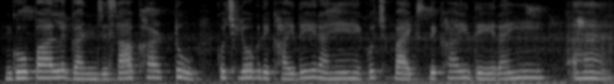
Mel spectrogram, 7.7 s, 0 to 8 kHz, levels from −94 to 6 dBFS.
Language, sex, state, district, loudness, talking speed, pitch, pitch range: Hindi, female, Chhattisgarh, Kabirdham, -43 LUFS, 115 wpm, 220 Hz, 205-230 Hz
